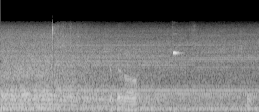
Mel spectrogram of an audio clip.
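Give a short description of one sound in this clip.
A disc drive motor winds down with a falling whine.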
